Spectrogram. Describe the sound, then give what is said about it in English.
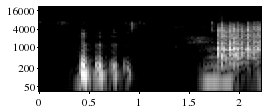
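A handful of dice, a doubled dice pool, clatter onto a tabletop in a loud burst of rattling clicks, preceded by a few softer knocks and shakes. “Double in your dice pool, go for it. Oh, more dice!”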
